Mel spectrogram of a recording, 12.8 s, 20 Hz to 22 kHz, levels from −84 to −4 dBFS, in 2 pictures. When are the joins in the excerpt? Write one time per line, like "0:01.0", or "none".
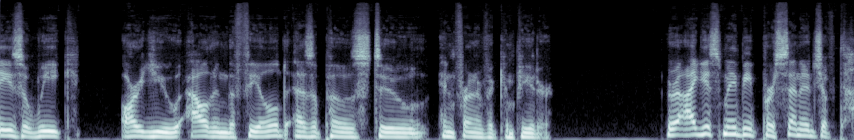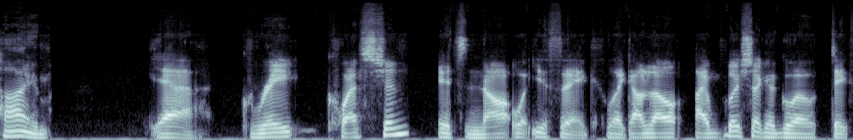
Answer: none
